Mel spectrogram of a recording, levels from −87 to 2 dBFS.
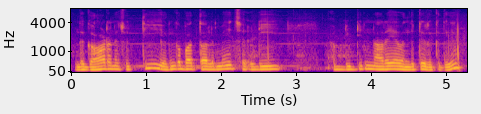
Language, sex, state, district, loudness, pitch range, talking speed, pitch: Tamil, male, Tamil Nadu, Kanyakumari, -15 LUFS, 135-150 Hz, 125 wpm, 140 Hz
